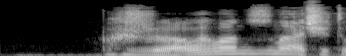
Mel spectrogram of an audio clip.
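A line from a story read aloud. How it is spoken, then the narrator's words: Breathed out. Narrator (Russian): выдохнул Лунин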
